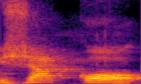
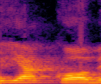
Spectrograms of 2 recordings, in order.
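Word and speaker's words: יעקב: Até porque no hebraico eh eh os judeus eles não pronunciam o nome Jacó. O a letra J lá não tem este som. Seria Jacob, né? Yacobe, assim como Jesus, lá não se fala Jesus, é Yesua, entendeu?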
